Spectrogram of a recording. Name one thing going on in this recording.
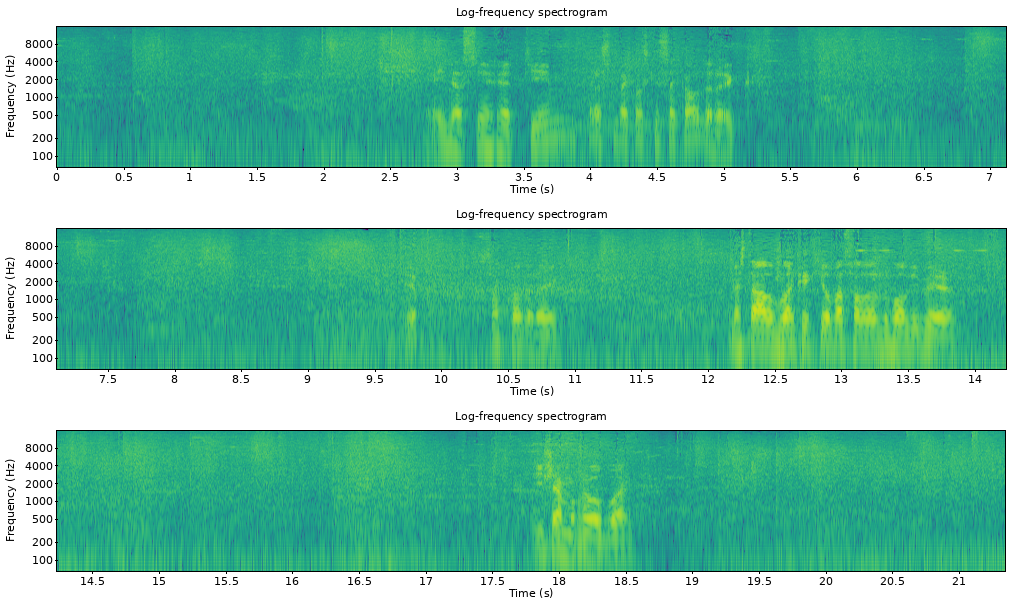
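Game battle effects whoosh and clash.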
